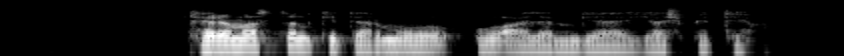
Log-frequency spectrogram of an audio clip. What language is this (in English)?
Uyghur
